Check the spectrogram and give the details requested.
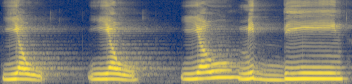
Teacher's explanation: یا کے اوپر زبر ہے، واو ساکن سے پہلے زبر ہے، تو یہ واو لین ہے، واو لین کو نرمی سے ادا کرتے ہیں، سختی سے نہیں ادا کرتے، نہ ہی کھینچتے ہیں۔ تو واو لین کو ادا کرتے ہوئے ہمارے ہونٹ پوری طرح گول ہونے چاہیے اور دائرے کی گولائی کو کم سے کم رکھیں۔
